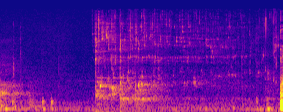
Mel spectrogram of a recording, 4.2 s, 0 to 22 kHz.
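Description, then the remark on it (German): After a quiet moment, sparkling tap water pours into a glass, a steady splashing, fizzing hiss lasting a few seconds, followed by a brief knock at the end. “Und ansonsten, ich fange mal an, was ich heute trinke. Und zwar einen 2021er Jahrgang ähm, Leitungswasser gesprudelt.”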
